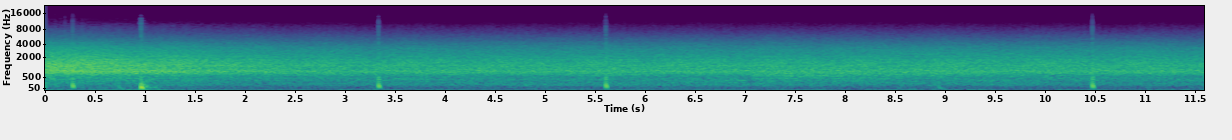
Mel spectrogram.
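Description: A ball is kicked with dull thuds now and then.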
